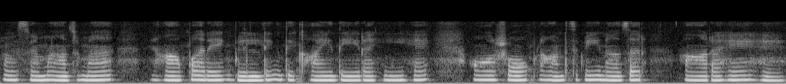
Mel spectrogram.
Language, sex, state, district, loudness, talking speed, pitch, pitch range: Hindi, female, Rajasthan, Jaipur, -14 LUFS, 145 wpm, 200 Hz, 195-210 Hz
